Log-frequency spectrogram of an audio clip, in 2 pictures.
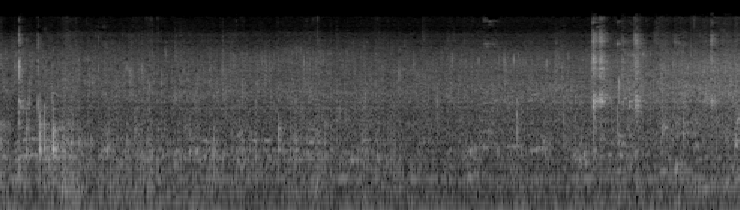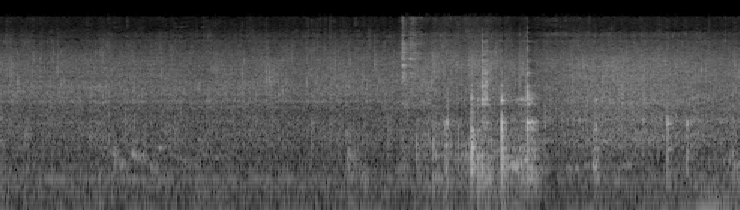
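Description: Peeled shallots frying in oil, a soft continuous hiss with occasional louder bursts of stirring and crackle, fairly quiet throughout.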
